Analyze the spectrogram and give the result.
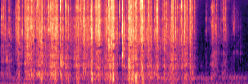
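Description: Fingers with long pink nails crinkle and scrunch a small, thin clear plastic packet holding a feather. The result is a quick run of bright, dry crackling with almost no low end, which fades to faint rustles near the end.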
